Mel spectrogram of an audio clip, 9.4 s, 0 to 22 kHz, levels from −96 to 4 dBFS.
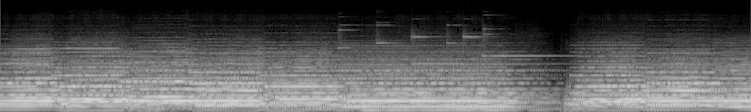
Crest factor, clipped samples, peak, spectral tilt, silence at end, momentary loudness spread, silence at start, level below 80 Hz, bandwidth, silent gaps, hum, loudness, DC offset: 12 dB; under 0.1%; -4 dBFS; -8 dB/octave; 0 s; 6 LU; 0 s; -42 dBFS; 6.2 kHz; none; none; -16 LUFS; under 0.1%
